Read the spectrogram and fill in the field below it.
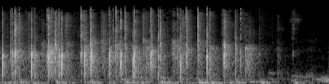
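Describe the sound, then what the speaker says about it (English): A small group at a school board meeting gives a short round of applause, sparse distinct hand claps close by that thin out and fade after about three seconds. "we need to give Tracy a round of applause for that"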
